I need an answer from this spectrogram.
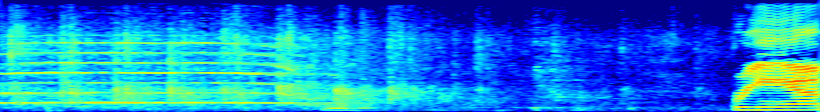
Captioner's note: applause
